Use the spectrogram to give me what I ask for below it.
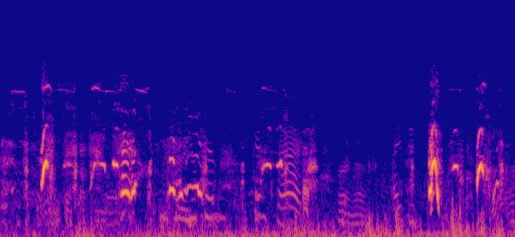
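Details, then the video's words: Huskies excited before a dog sledding trip in Akureyri, Northern Iceland, giving scattered high yelps and whines, some wavering, with short bursts at the start and near the end. "Husky Dog Sledding in Northern Iceland"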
